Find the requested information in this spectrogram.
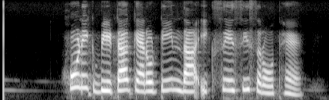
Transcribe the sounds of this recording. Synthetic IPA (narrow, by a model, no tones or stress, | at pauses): hʊɳɪkbiːʈaːkɛːɾoːʈiːnd̪aːʔɪkseːsiːsəɾoːt̪ɦɛː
